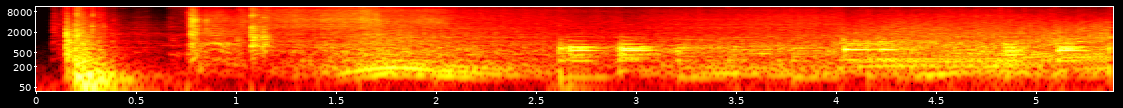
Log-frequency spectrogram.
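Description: A car engine runs while someone drives home, opening with a loud burst and then settling into a steady mid-pitched drone with a few brief swells, without talking.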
